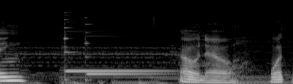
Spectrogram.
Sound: ding Dong

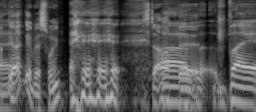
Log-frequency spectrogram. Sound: chuckling

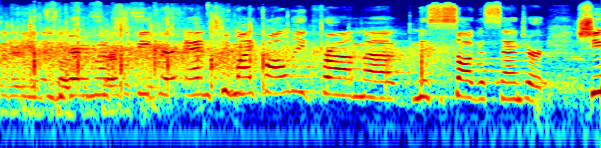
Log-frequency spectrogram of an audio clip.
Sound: applause

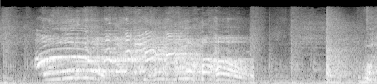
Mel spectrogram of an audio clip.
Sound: all laughing

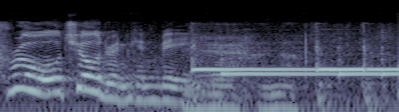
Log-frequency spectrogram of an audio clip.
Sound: doorbell rings

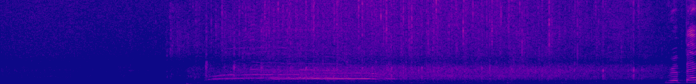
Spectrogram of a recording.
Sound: cheering and Applause

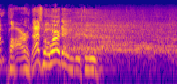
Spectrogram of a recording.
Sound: cheering and applause

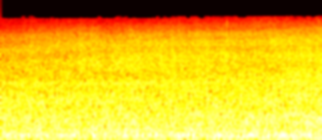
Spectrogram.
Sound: engine noise

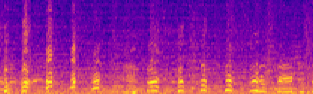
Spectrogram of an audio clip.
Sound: laughing

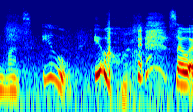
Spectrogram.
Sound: laughs

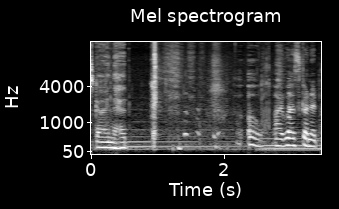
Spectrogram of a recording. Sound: laughs

